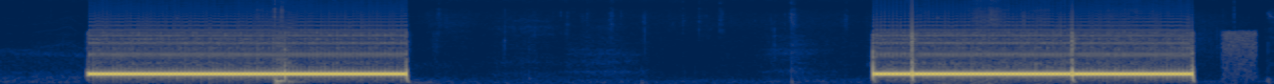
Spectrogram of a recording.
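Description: A phone call to a guest rings out on the line: two long, steady electronic ringback tones separated by a few seconds of silence, loud and clear with no voices.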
